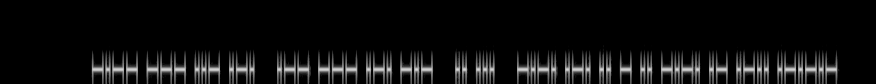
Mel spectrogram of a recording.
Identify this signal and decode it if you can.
Morse code, heard as a keyed tone, about 34 wpm, 700 Hz. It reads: YOUR WORK IS CRITICAL.
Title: Sentences from Top 1100 Words 35wpm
